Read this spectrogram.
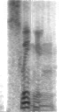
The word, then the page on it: swinging: British English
